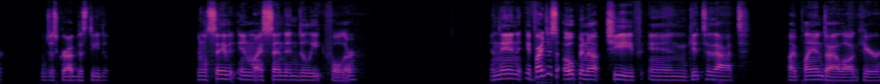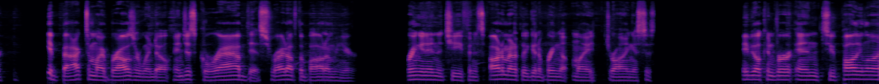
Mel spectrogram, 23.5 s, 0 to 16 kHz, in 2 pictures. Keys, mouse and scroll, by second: 0.0 click, 3.3 click, 6.9 click, 9.4 click, 13.6-17.4 drag, 19.6 click, 21.3 click, 21.8 click.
